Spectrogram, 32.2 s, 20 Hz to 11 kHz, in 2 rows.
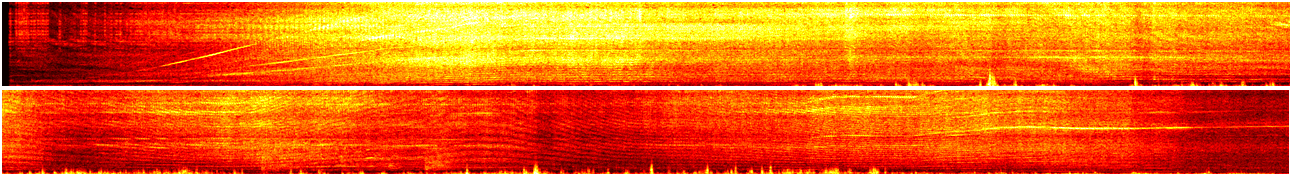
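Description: Blade Fusion 360 electric RC helicopter spooling up, its motor and rotor whine rising steadily in pitch over the first few seconds, then running at flight speed as it flies. From about ten seconds in, irregular low buffeting noise lies over it.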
